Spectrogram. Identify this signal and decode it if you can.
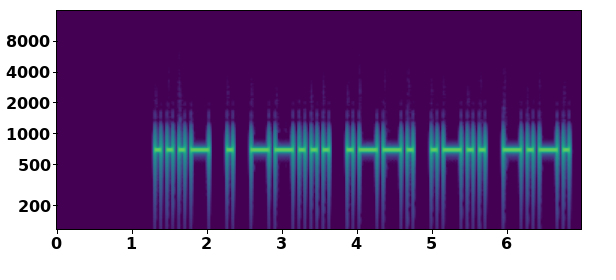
Morse code, heard as a keyed tone, about 16 wpm, 700 Hz. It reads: VE7PLC
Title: DXCC-100 Call Signs - 6 Characters - 15wpm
